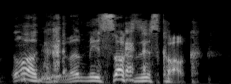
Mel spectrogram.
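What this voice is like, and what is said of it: Burly Russian man accent. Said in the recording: “burly Russian man ... accent.”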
